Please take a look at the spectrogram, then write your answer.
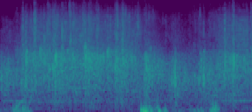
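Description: audience clapping hands

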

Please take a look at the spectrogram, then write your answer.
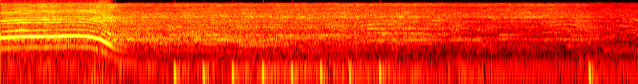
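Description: audience screaming and cheering

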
